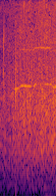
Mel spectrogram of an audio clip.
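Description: A short burst of crowd applause on a podcast, a dense, brisk patter of clapping that swells slightly, heard alone without speech.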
